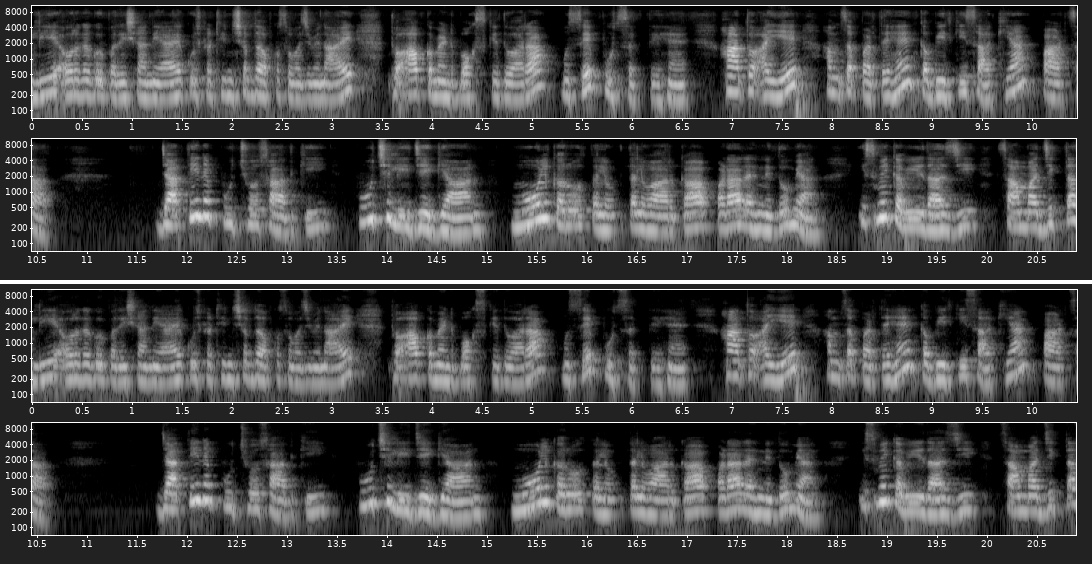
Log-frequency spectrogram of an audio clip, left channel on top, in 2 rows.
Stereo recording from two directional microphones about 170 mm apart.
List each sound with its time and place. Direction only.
0.0 s speech: 45° left (ahead or behind)
11.8 s speech: 40° left (ahead or behind)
